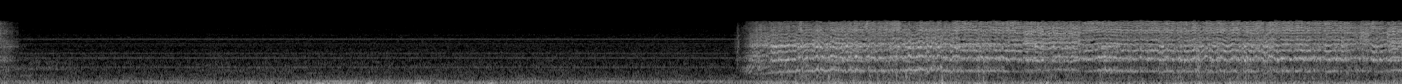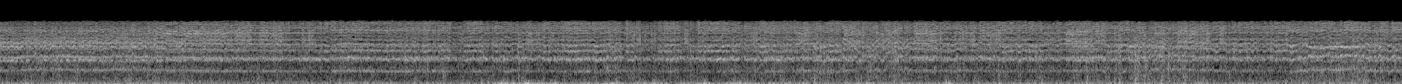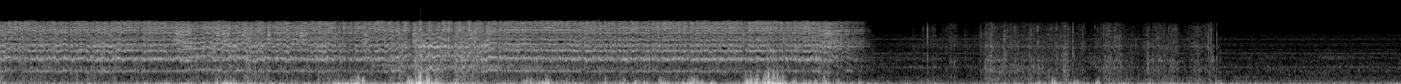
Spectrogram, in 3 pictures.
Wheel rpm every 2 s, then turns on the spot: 0, 0, 0, 20, 150, 160, 160, 160, 160, 160, 160, 160, 160, 160, 160, 160, 160, 160, 50, 20, 0.
38-40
